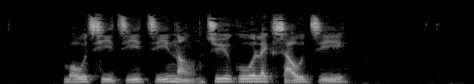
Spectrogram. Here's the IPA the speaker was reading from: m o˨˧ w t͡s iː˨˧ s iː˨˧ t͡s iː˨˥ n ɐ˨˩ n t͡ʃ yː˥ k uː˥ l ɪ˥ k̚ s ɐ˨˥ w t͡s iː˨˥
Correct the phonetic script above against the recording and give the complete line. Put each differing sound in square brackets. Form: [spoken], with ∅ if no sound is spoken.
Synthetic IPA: m o˨˧ w [t͡sʰ] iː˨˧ [t͡s] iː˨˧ t͡s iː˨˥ n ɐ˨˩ [ŋ] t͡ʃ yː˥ k uː˥ l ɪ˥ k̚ s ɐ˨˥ w t͡s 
